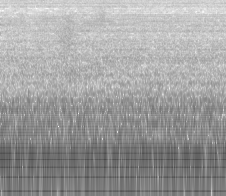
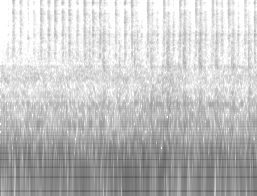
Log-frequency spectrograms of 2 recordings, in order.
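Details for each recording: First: General Electric fridge that stopped with no power, revived by cooling the overload protector socket: compressor now runs with a quiet, even low hum, no clicking or cycling, expected to run a few hours until the protector heats up again. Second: Refrigerator compressor overload protector, removed and shaken by hand after the fridge lost power, gives a light quick rattle of tiny clicks over handling rumble; rattling suggests the unit is bad, suspected rather than confirmed.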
